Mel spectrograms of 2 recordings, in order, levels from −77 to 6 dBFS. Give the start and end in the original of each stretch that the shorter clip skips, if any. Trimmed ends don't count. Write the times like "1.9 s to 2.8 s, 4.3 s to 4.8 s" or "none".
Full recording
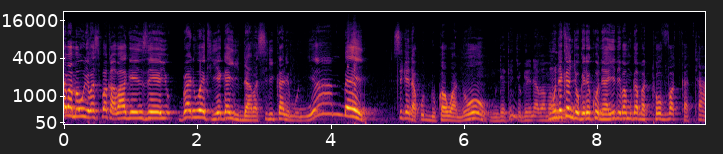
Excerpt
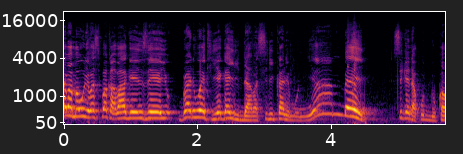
none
